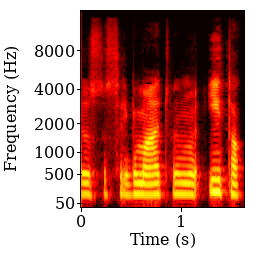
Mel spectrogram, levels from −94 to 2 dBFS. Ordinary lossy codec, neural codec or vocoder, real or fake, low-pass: AAC, 64 kbps; autoencoder, 48 kHz, 32 numbers a frame, DAC-VAE, trained on Japanese speech; fake; 14.4 kHz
